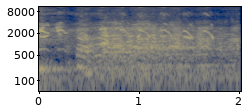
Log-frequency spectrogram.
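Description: A person laughing in a high voice: a quick run of short notes, each falling in pitch, about five or six a second.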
